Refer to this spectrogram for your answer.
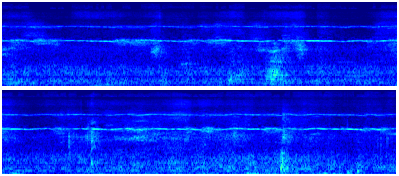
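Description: Constant high-pitched squeal holding one pitch throughout, with light rubbing and clatter underneath; something dry is squeaking, cause not clear.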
